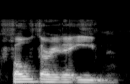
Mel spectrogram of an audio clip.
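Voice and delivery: usual speaking voice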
